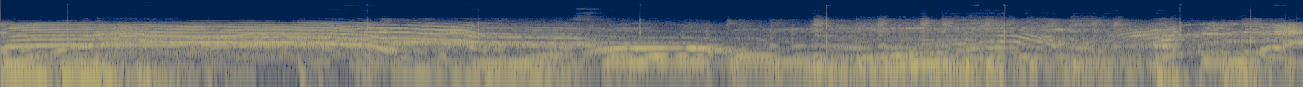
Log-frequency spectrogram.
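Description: A crowd of students shouting and cheering, many high voices at once, most dense in the first two seconds or so, over dance music.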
